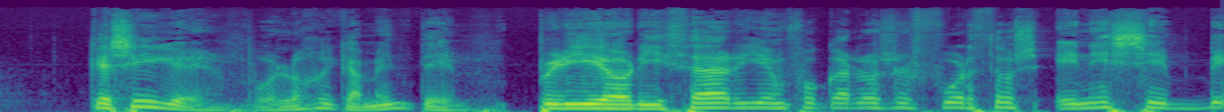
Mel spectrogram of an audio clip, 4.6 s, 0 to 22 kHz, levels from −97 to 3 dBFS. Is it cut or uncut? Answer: uncut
